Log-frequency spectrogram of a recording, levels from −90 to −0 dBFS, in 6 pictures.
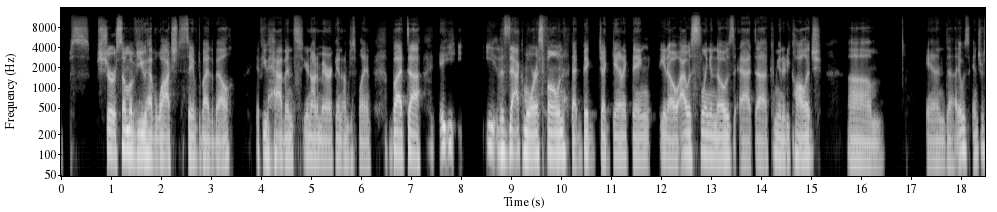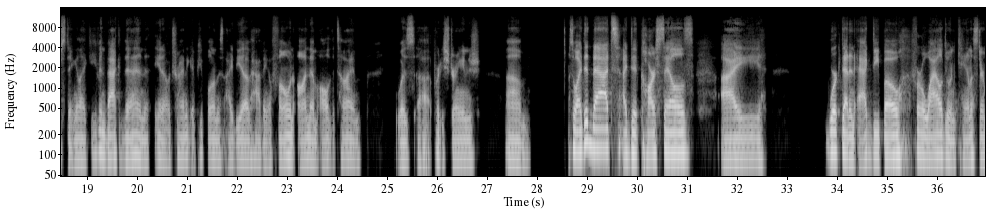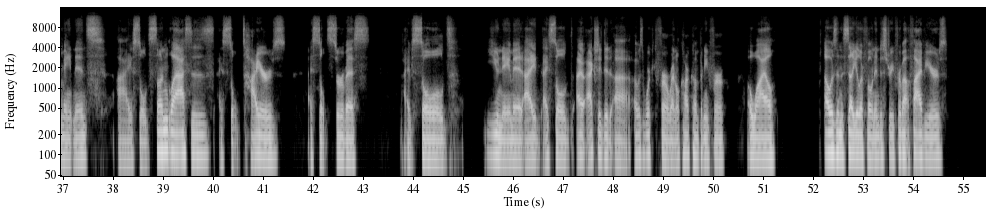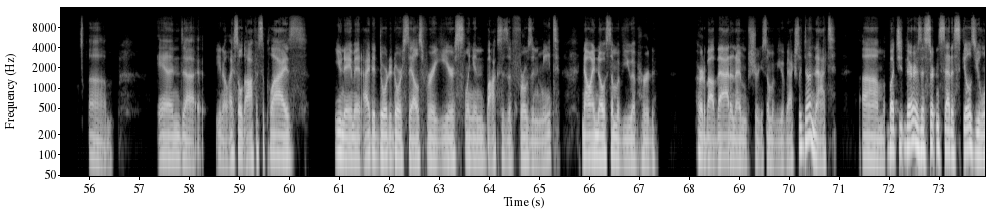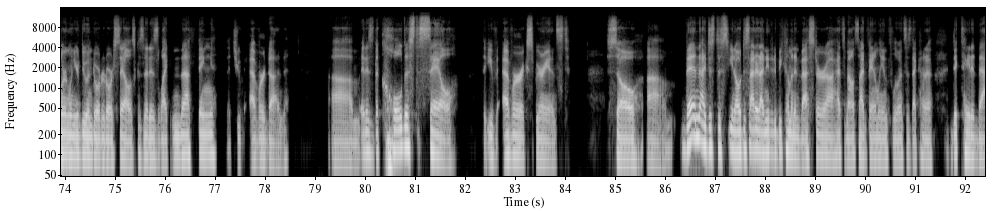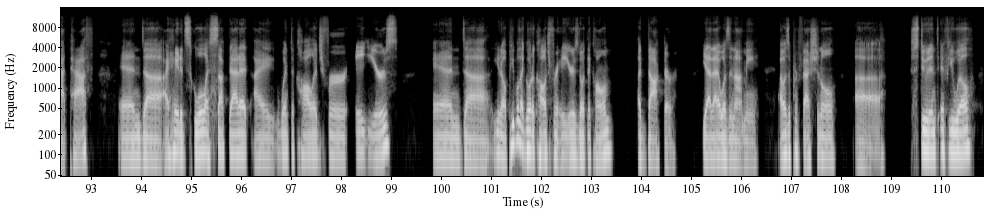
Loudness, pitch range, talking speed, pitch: -21 LUFS, 85-105 Hz, 160 wpm, 95 Hz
